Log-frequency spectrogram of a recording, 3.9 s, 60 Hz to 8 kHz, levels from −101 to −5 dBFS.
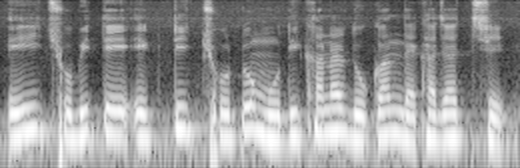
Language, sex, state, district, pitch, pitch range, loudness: Bengali, male, West Bengal, Alipurduar, 150 Hz, 140-165 Hz, -12 LUFS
